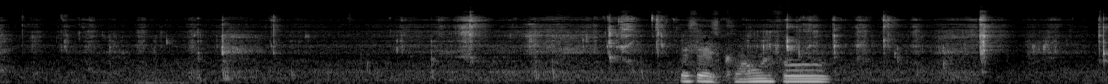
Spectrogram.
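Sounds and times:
clicks and clinks of eating: 3.9 - 6.8.

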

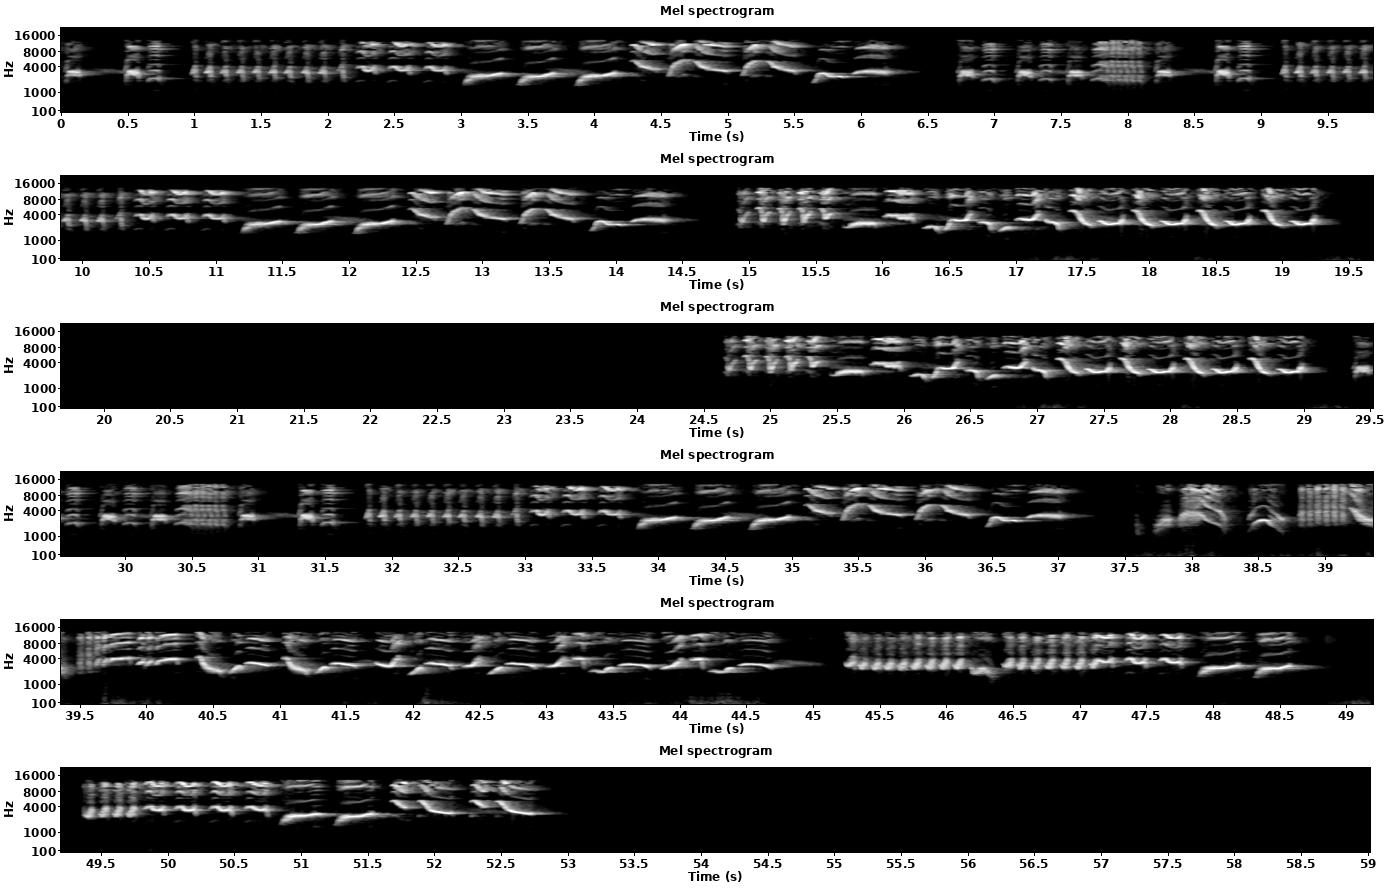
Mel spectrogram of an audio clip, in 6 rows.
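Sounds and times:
bird singing trills: 24.7 - 48.7.

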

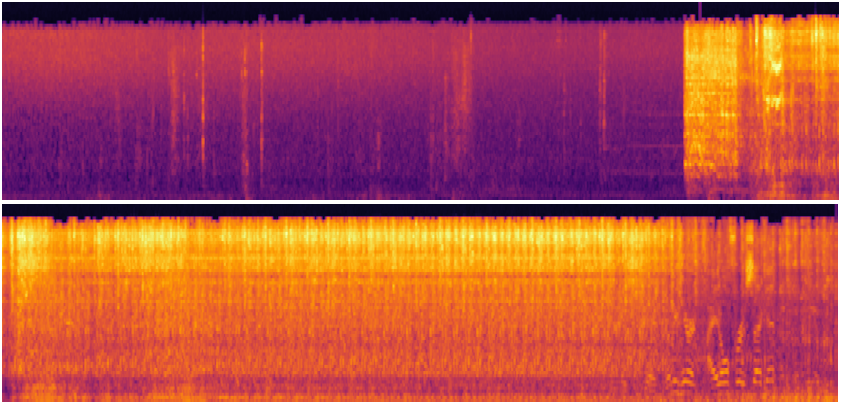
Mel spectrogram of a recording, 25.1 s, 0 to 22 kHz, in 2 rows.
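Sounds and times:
car engine starting and idling: 10.2 - 25.0.

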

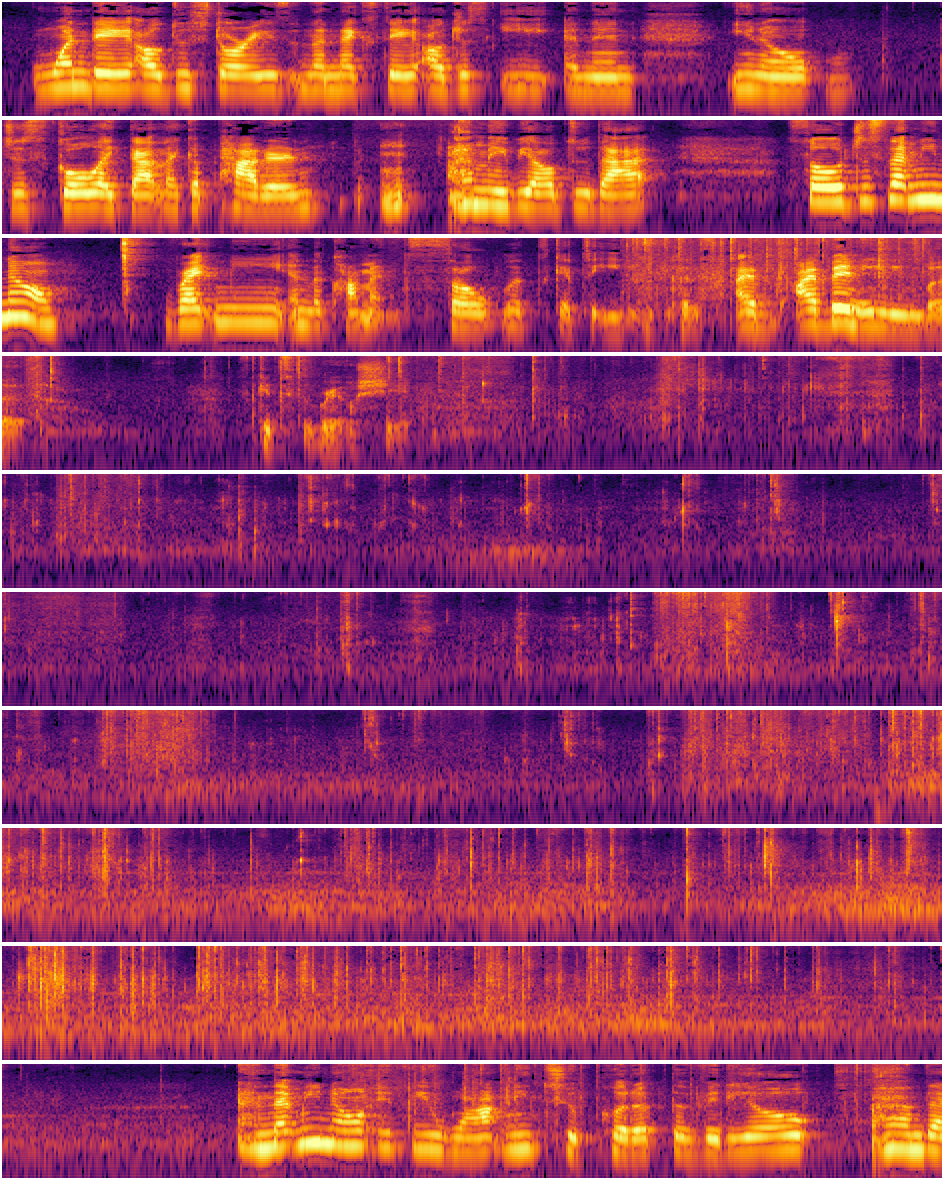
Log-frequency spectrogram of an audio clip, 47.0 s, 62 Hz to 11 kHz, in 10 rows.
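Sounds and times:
plastic bag rustling: 12.1 - 20.1, 26.7 - 47.0
paper and foil wrapper crinkling: 12.2 - 14.4, 15.0 - 20.2, 26.6 - 47.0
chewing with wet mouth clicks: 18.4 - 23.6, 24.6 - 28.6.

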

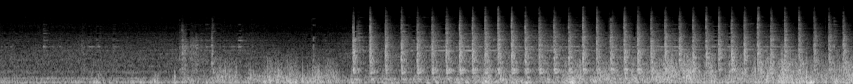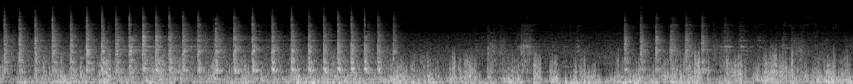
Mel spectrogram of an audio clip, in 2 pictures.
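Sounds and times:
diesel engine running: 0.0 - 17.0
hydraulic breaker hammering rock: 3.5 - 12.7, 13.3 - 16.8.

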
